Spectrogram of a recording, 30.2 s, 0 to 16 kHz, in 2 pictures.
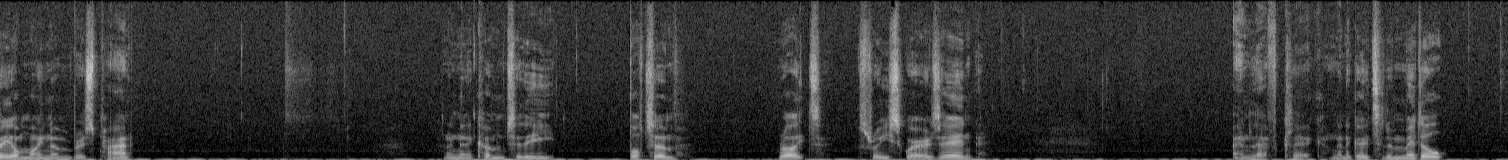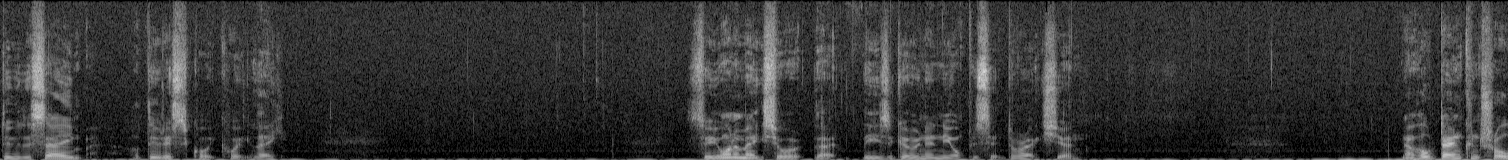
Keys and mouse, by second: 10.0 click, 14.7 click, 20.9 click.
